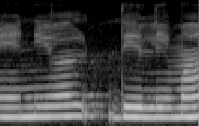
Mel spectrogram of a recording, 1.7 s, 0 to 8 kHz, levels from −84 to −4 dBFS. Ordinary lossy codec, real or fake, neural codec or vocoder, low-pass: none; real; none; 7.2 kHz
